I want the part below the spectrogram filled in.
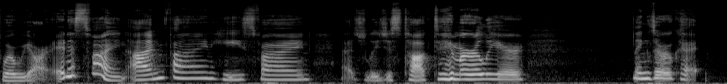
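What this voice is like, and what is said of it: Slightly raspy, congested voice. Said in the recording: “I had the flu and I just cannot get rid of the congestion. It's just lingering. So if you hear my voice sound a little raspy or if I lose some sound”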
